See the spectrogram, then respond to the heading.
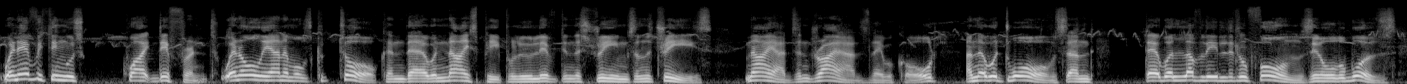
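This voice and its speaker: Man playing an eager little boy prince, high-pitched. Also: sing-song, moderate pace, darkish tone. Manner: earnest, babbling. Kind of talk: dramatic storybook character reading.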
